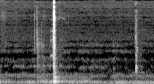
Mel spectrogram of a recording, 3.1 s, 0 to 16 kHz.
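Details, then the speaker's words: 2010 Toyota Camry 2.5L automatic with P0741/P2714 codes (torque converter lockup stuck off), during line pressure testing: steady idle with one soft, prompt thunk into drive. The earlier two-second engagement delay is gone; normal drive engagement. "drive is i would say normal that's a big difference"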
